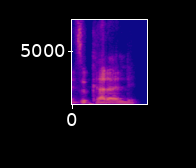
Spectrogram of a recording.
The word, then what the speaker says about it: Zuccarelli: Okay, Zuccarelli. It's just that on the double C, you can just stay there a little more.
